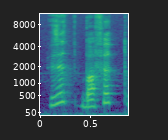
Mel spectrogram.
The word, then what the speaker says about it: buffet: Buffett so we have Buffet is a French word Buffet it's pronounced like in French and German Buffet I prefer that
